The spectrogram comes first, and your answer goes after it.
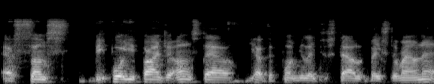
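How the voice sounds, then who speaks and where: Using an American accent, a man talks at a fairly quick pace with fairly even intonation. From Nebraska. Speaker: rapper. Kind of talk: interview.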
